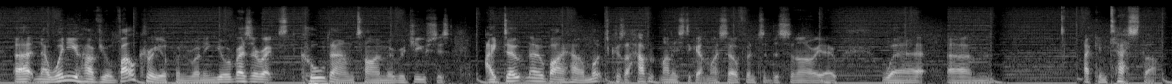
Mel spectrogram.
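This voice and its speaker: Music plays behind a man speaking at a fairly quick pace. His fairly low pitch moves in very wide swings. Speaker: gaming video creator. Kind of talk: game commentary. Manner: quiet.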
